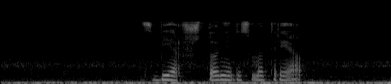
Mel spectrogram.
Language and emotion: Russian, neutral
